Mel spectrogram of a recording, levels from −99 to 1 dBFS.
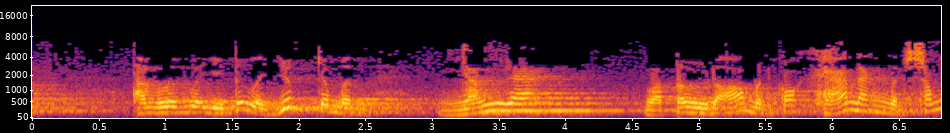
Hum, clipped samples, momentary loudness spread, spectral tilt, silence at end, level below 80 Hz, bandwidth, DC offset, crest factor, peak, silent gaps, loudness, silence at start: none; under 0.1%; 15 LU; -4.5 dB/octave; 0 s; -54 dBFS; 7 kHz; under 0.1%; 12 dB; 0 dBFS; none; -14 LUFS; 0 s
